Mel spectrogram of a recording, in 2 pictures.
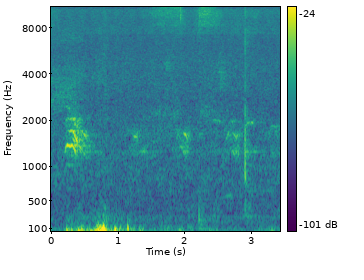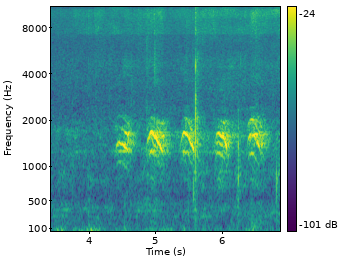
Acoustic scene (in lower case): park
